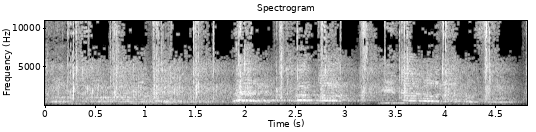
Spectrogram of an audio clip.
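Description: A crowd of male prison inmates in a prison dining hall claps steadily while singing together for Pope Francis in loud, chant-like voices, the rising and falling group melody carrying over continuous dense applause for about five seconds.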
